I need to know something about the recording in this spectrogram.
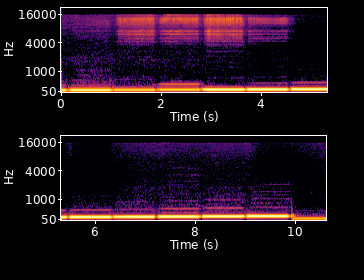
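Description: KRK GoAux studio monitors playing their Auto ARC room-measurement test tones: a run of steady low sine tones, each just under a second long, stepping up in pitch one after another across about an octave.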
